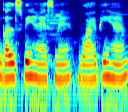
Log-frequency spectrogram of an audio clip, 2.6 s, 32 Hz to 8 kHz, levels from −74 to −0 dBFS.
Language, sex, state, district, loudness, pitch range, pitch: Hindi, female, Uttar Pradesh, Muzaffarnagar, -17 LUFS, 170-180 Hz, 175 Hz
